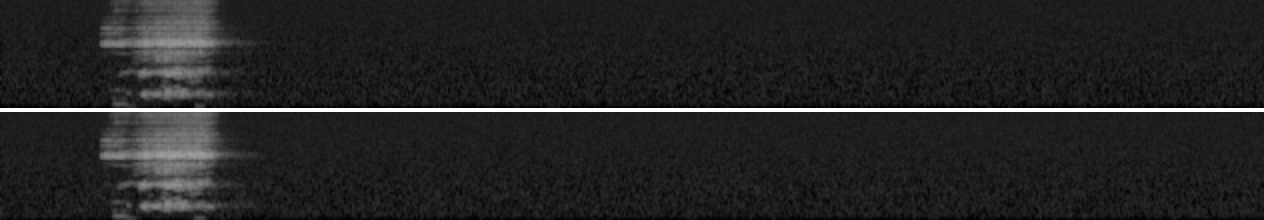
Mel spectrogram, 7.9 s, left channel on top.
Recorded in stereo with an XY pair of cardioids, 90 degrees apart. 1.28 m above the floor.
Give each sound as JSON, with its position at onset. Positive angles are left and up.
{"t": 0.6, "sound": "a hiss", "azimuth_deg": -25, "distance_m": 0.7}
